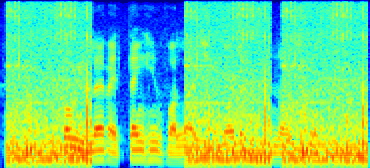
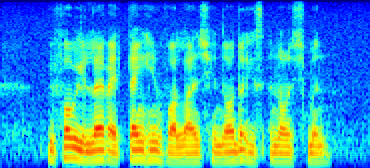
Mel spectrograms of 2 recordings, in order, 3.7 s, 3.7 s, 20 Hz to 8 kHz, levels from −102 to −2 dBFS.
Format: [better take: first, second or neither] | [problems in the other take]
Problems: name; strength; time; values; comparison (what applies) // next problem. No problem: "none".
second | background sound (Purr); 4 dB above the speech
